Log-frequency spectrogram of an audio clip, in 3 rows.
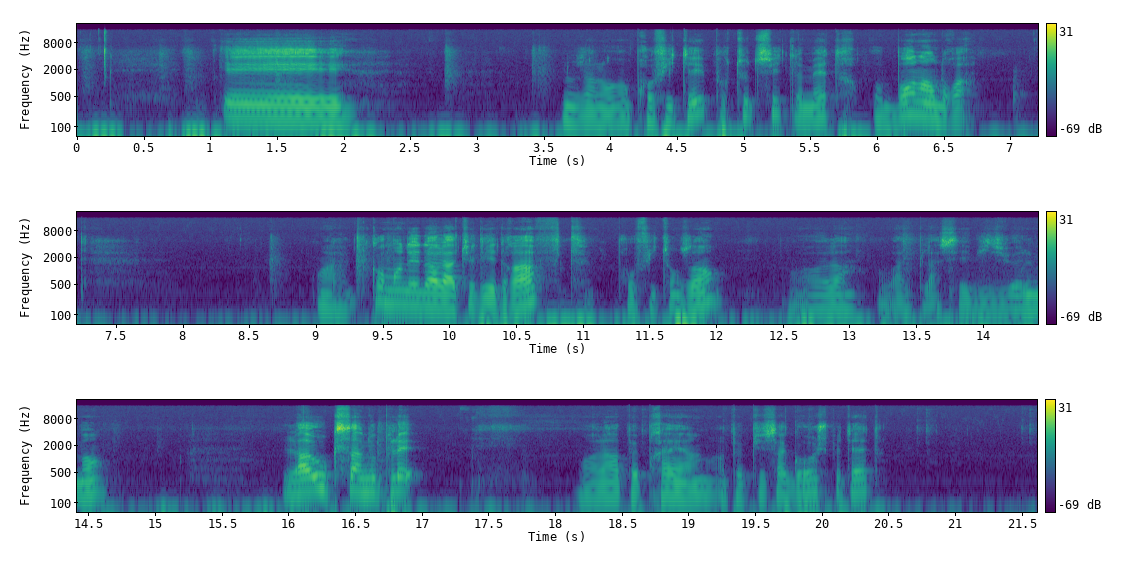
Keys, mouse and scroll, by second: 1.1 Tab, 1.8 click, 8.7 click, 10.8 click, 11.8 click, 16.6 click, 20.2 click.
